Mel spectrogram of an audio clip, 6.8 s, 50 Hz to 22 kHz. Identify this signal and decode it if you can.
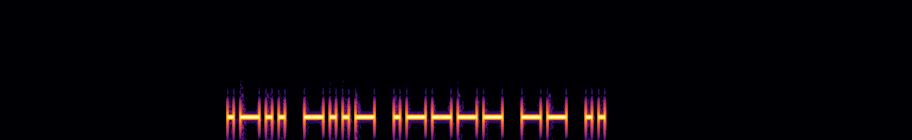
Morse code, heard as a keyed tone, about 25 wpm, 700 Hz. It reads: LX1MI
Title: DXCC-100 Call Signs - 5 Characters - Repeated 2x - 25wpm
